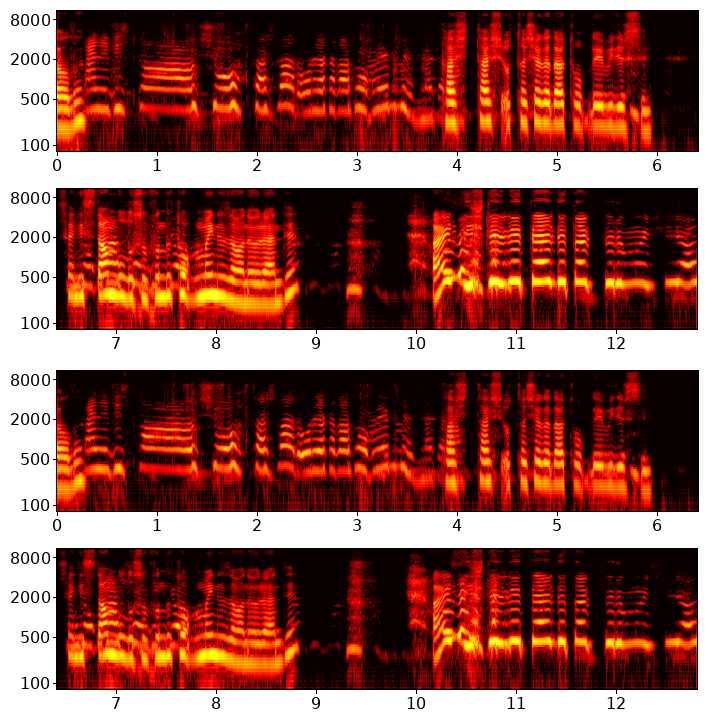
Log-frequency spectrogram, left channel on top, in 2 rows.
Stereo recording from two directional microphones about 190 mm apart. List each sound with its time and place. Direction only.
0.0 s speech: 5° left (ahead or behind)
0.3 s a child's voice: 40° right (ahead or behind); by 1.4 s 60° right (ahead or behind)
1.7 s speech: 40° right (ahead or behind)
3.8 s a woman's voice: 5° left (ahead or behind)
9.3 s gasp: 30° right (ahead or behind)
10.1 s a woman's voice: 10° left (ahead or behind)
10.4 s a woman's voice: 30° right (ahead or behind)
10.7 s a woman's voice: 10° left (ahead or behind)
12.0 s speech: 5° right (ahead or behind)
